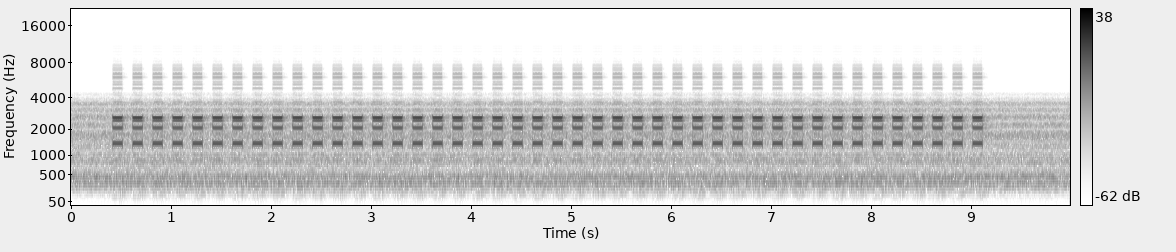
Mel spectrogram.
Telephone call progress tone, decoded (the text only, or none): off-hook warning tone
